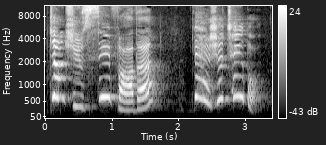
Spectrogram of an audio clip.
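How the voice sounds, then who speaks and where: A woman voicing an eager young boy, a knight's excitable son in a storybook, exclaiming eagerly. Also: extremely high pitch, slow pace, pitched above the performer's own voice, full character voice. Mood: excited.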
